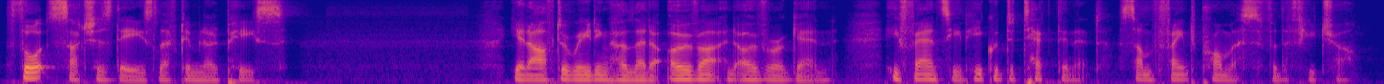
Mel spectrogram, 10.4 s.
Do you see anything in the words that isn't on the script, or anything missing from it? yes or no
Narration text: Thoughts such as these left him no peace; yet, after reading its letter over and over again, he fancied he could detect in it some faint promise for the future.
yes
